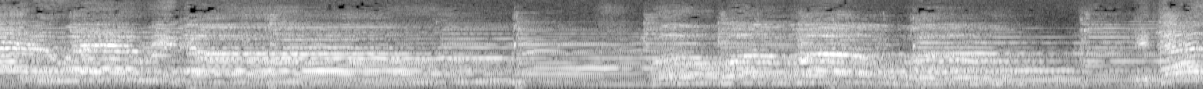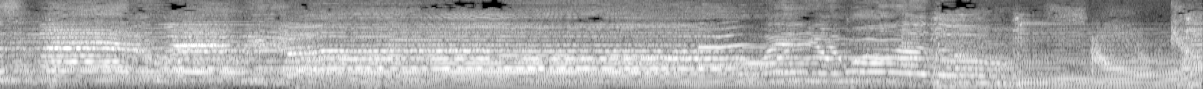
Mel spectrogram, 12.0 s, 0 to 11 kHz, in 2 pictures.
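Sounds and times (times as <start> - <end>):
voices singing long held notes: 0.0 - 10.9.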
